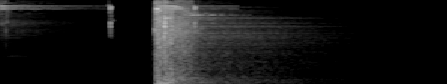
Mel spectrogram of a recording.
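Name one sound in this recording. A deeper whooshing chime rings out once as an item is equipped.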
